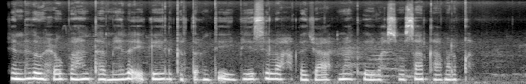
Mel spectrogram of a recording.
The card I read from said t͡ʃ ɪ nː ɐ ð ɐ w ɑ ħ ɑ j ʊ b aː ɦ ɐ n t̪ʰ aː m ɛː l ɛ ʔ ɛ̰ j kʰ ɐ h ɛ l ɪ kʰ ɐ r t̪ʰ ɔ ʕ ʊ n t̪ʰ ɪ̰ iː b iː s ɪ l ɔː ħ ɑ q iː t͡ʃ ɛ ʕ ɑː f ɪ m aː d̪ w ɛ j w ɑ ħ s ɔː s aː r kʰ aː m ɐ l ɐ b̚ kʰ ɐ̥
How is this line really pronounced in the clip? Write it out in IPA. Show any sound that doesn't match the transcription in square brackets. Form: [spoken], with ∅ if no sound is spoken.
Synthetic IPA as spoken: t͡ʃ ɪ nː ɐ ð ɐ w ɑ ħ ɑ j ʊ b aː ɦ ɐ n t̪ʰ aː m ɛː l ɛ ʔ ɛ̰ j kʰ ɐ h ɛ l ɪ kʰ ɐ r t̪ʰ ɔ ʕ ʊ n t̪ʰ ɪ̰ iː b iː s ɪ l ɔː ħ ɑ q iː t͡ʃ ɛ ʕ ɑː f ɪ m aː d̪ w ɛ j w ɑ ħ s ɔː s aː r kʰ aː m ɐ l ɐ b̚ kʰ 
